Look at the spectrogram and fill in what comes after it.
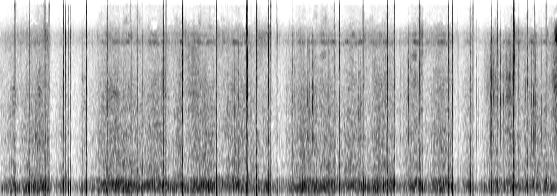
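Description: Aerial fireworks display: a rapid string of sharp bangs and crackles, several a second, over a continuous low rumble of bursting shells.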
